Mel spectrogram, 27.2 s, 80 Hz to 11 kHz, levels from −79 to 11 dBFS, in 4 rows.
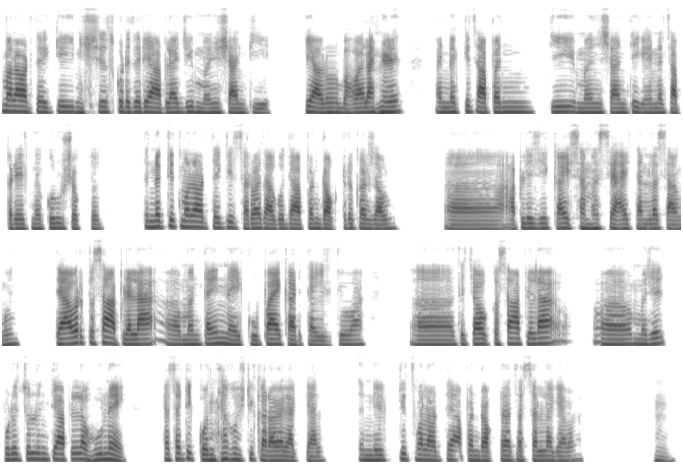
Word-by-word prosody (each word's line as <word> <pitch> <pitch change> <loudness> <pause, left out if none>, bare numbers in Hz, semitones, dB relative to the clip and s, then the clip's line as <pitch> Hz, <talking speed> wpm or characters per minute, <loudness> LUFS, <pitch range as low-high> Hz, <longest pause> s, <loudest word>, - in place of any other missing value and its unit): मला 165 -2 +4
वाटतं 150 -1 +2
की 155 -1 -1
निश्चितच 140 +1 -3
कुठेतरी 150 -1 0
आपला 135 0 +2
जी 150 - 0
मनशांती 130 -2 0
आहे, 120 - -4 0.4
हे - - +6
अनुभवायला 135 +1 +2
मिळेल 145 +2 +4 0.4
आणि 140 - 0
नक्कीच 150 +3 -4
आपण 145 +1 +2 0.2
ती 150 0 0
मनशांती 130 +1 -1
घेण्याचा 130 +1 -1
प्रयत्न 135 0 -1
करू 145 0 0
शकतो. 130 0 -4 0.5
तर - - -2
नक्कीच 175 +2 +1
मला 170 -1 +4
वाटतं, 155 -1 +1
की 165 - -1
सर्वात 140 +1 0
अगोदर 130 +1 0
आपण 140 +2 0
डॉक्टरकडे 135 +2 0
जाऊन, 130 +1 0 0.5
अ, - - -8 0.6
आपले 140 +3 0
जे 140 +1 -1
काही 140 0 +2
समस्या 135 0 +1
आहेत, 130 +1 0
त्यांना 130 +1 -1
सांगून, 125 +3 -2 0.4
त्यावर 155 +4 +6
कसं 175 +1 +3
आपल्याला 145 -2 +5 0.2
अ, 135 -1 -1
म्हणता 135 +2 0
येईल 160 +2 +2
नाही, 135 -2 +2
एक 130 +1 -7
उपाय 145 +3 +4
काढता 130 -1 0
येईल 120 -1 -4
किंवा 135 0 -2 0.5
अ, 130 -2 +1
त्याच्यावर 145 +2 +2
कसं 145 +2 0
आपल्याला, 155 +1 +3 0.5
अ, 140 -5 +1
म्हणजे 145 +2 -1 0.2
पुढे 165 +1 +1
चालून 175 -1 0
ते - - +2
आपल्याला 165 +1 +2
होऊ 160 +2 +2
नये, 160 -3 +5 0.5
यासाठी 170 +3 -1
कोणत्या 155 +2 +2
गोष्टी 160 0 -2
कराव्या 135 -1 +3
लागतील 125 -1 -2 0.4
तर 150 - -3
नक्कीच 145 +3 -1
मला 150 -2 +2
वाटतं 135 +1 -2
आपण 140 +1 -1
डॉक्टरचा 135 +1 0
सल्ला 135 0 -1
घ्यावा. 130 +1 -4 0.8
हं. 130 -3 -6
140 Hz, 170 wpm, -23 LUFS, 130-150 Hz, 0.8 s, हे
